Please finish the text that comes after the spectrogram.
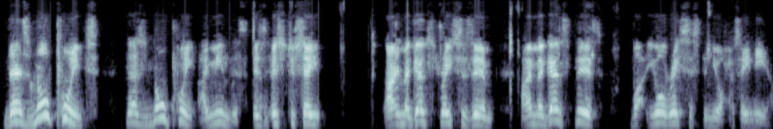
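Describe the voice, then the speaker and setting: A man's voice: sits high, lively intonation, a little slow, breathy edge, no echo, muffled recording. A man in his thirties from Iraq, a guest speaker in a religious discussion on a video call, earnest and repeating words as he thinks. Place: home room on a video call.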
